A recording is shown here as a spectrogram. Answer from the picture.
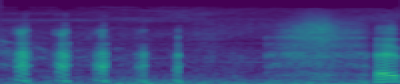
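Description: A man laughing in short quick bursts, about five a second, trailing off within the first second; a breath follows, and he starts speaking just before the end.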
